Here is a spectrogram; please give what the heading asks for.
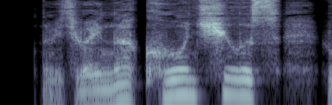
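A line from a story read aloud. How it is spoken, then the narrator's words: Breathed out. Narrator (Russian): выдохнул я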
